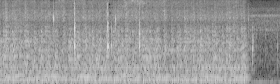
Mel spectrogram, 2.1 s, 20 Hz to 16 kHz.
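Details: 2004 Goodman/Janitrol PCK036-1A straight-cool packaged HVAC unit, side panel removed: steady humming drone with light ticking, then sharp cutoff; blower running noisily, source not pinned down; noisy blower motor.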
